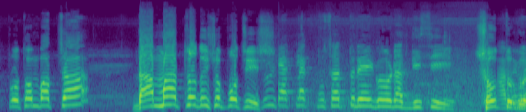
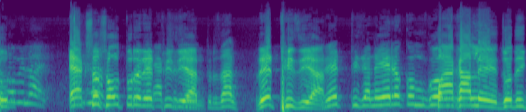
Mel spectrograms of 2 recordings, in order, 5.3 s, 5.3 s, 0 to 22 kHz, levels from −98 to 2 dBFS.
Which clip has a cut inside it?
first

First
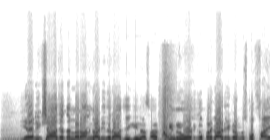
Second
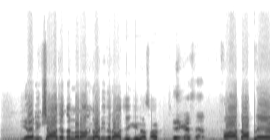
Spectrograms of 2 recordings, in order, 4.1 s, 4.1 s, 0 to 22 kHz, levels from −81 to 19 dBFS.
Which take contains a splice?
first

